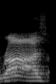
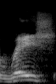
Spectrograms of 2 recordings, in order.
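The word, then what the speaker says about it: Ra's: And that's what Raz or Re as he pronounced it.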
